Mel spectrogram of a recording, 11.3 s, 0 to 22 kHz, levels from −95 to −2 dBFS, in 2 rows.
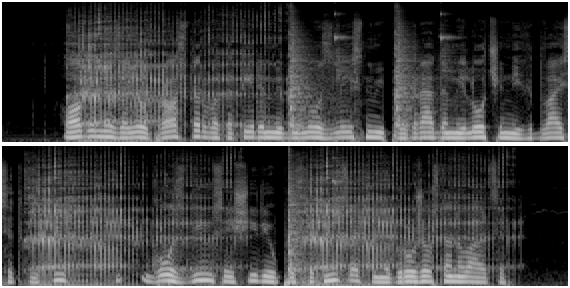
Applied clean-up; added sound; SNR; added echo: none; Burping, eructation + Door; 9 dB; none.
